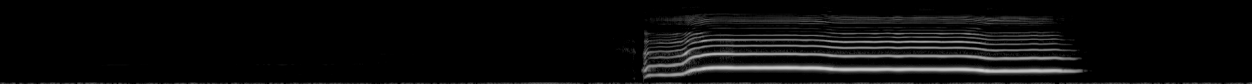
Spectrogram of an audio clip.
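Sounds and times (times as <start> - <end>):
vocal: 6.4 - 10.8.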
